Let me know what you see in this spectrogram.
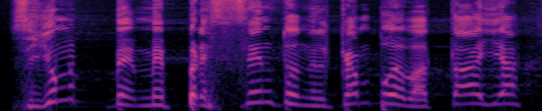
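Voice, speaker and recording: A man with a Mexican Spanish accent preaching a sermon in church, animated and full of rhetorical questions. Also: very high-pitched, fairly quick, background noise.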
